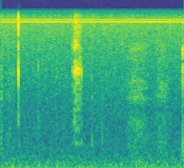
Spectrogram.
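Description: Four-week-old gray squirrel kit giving a few short, faint squeaks, the clearest about a second in.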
